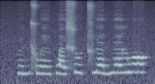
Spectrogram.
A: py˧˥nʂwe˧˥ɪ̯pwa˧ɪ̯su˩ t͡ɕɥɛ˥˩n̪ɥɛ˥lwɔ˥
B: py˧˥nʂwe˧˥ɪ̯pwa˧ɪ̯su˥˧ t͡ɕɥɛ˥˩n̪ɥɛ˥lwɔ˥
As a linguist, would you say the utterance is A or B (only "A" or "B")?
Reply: B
